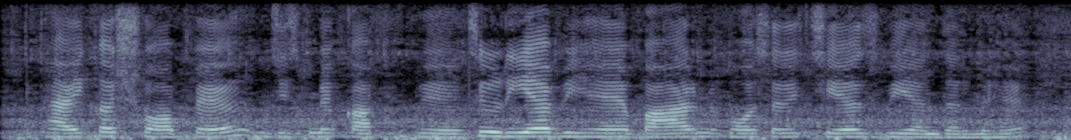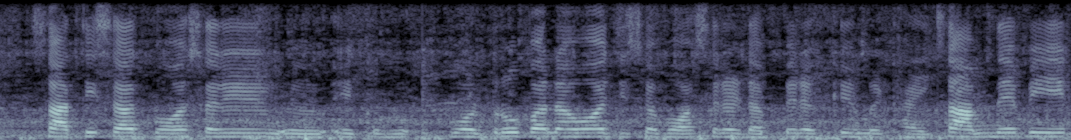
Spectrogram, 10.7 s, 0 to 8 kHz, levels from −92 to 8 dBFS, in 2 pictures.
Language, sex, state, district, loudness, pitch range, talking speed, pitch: Hindi, female, Jharkhand, Sahebganj, -23 LUFS, 205-225 Hz, 220 wpm, 210 Hz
